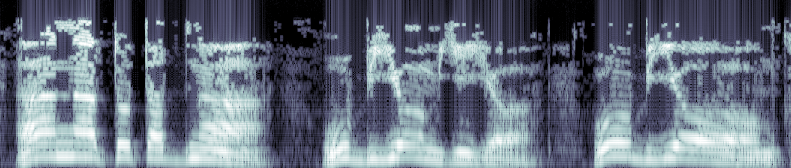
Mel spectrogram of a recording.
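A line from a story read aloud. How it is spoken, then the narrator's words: Monkey shouting. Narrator (Russian): одна обезьяна крикнула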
